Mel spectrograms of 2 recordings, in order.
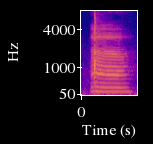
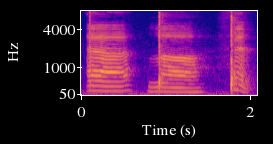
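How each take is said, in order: First: Said in the usual way. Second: Elephant drawn out very slowly, sound by sound; stretched out slowly. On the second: Shown as a demonstration. Teacher showing the class by stretching the word slowly. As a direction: stretch Elephant out so the onset and rhyme can be heard. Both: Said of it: "I'm looking for the beginning sound and the end sound".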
